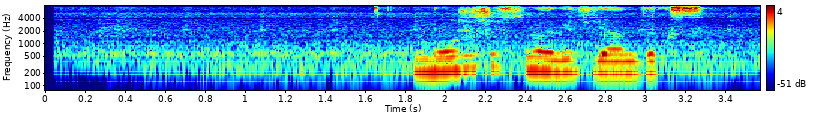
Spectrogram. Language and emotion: Russian, neutral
